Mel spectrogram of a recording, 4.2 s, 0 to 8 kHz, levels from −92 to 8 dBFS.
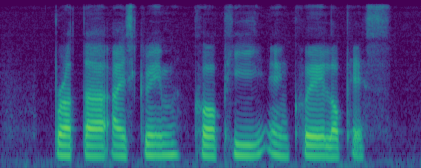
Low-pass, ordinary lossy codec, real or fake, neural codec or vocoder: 7.2 kHz; none; fake; vocoder, 44.1 kHz, 128 mel bands, Pupu-Vocoder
